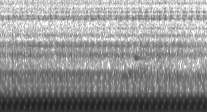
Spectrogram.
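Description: A bass voice holding one long, steady low note: the final sustained "good" of the hymn's bass line.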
